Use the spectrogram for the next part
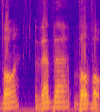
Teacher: ini dua-duanya lidah nempel ke gigi atas gigi seri atas tapi yang do lidahnya nempel ke e lidah tengahnya diangkat berikutnya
